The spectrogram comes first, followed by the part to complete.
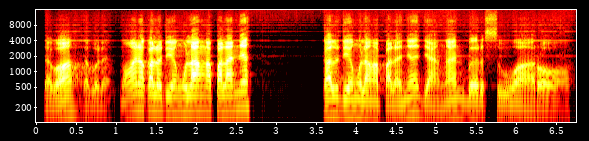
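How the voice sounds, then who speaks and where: A man giving a mosque study lecture, animated, acting out how a teacher corrects a pupil's recitation. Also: medium pitch, clear, resonant tone. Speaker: religious teacher.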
